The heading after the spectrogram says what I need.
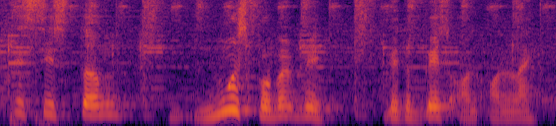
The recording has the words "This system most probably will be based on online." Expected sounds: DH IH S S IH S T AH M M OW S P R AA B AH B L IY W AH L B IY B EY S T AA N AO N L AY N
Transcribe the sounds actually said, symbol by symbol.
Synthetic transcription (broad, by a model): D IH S S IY S T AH M M OW S P R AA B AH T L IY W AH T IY B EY S AA N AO N L AY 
